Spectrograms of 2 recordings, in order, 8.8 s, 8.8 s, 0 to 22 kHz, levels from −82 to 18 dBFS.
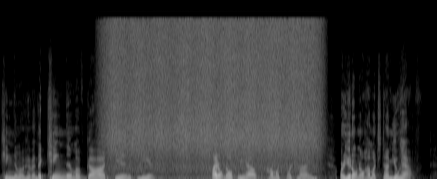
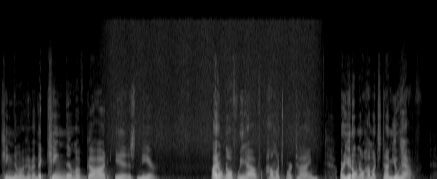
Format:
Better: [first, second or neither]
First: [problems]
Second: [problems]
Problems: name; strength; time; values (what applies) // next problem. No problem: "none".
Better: second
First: hiss; loud; from 2 to 6.5 s; 1 dB below the speech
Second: hiss; faint; from 2 to 6.5 s; 25 dB below the speech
